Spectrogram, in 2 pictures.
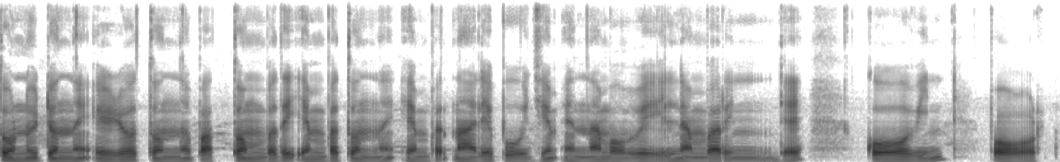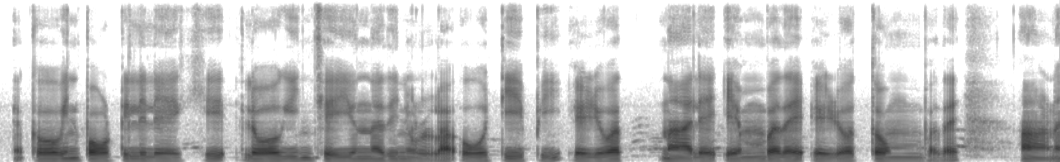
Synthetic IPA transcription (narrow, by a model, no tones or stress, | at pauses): t̪o̞nːuːtːo̞nːɨʔe̞ɻubɐt̪ːo̞nːɨpɐt̪ːo̞mbɐðɨʔe̞mbɐt̪ːo̞nːɨʔe̞mbɐt̪naːlɨpuːd͡ʑjɐme̞nːɐmubɐjḭlnɐmbɐrinde̞̰koːʋin | po̰ː | ko̞ːʋinpo̞ːrʈːilile̞ːkʰːɨlo̞ːɡint͡ɕe̞jːunːɐðinuɭːɐ̰ʔo̞ːtːiːpːie̞ɻubɐt̪ | naːlɨʔe̞mbɐðɨʔe̞ɻubɐt̪ːɨo̞mbɐ̰ðɨ̰ | aːɳɨ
